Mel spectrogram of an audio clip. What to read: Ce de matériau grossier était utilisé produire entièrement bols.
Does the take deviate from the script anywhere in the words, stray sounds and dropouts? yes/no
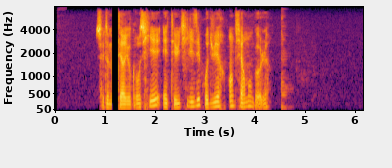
yes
